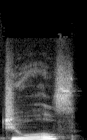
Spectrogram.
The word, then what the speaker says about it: Jewells: And you just have to use the code Jewells.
